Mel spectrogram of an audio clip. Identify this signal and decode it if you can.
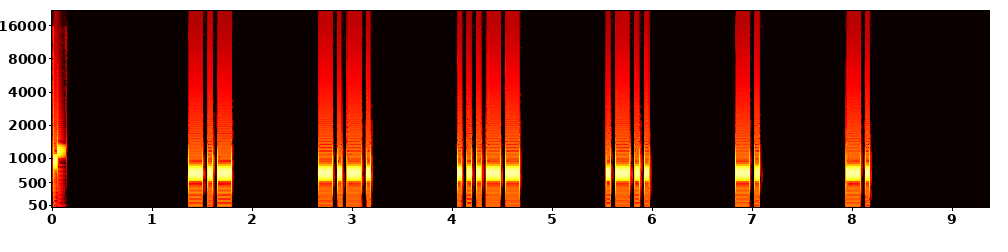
Morse code, heard as a keyed tone, about 25 wpm, spaced as for 9 wpm, 700 Hz. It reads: KC3LNN
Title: USA Call Signs - 6 Characters - 6x Character Spacing - 25wpm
